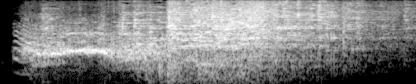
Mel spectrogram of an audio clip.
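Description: A round banquet table being overturned, its glasses and dishes crashing and shattering in a sudden loud burst that keeps going.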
